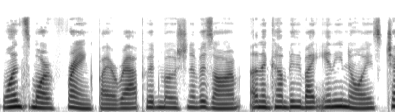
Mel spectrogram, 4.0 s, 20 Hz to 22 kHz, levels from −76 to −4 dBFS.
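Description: No technical faults are audible anywhere in the recording.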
